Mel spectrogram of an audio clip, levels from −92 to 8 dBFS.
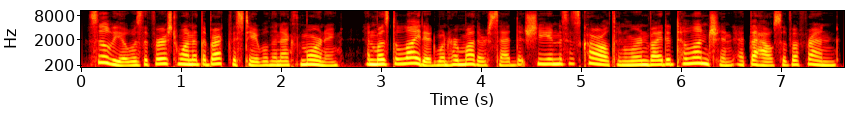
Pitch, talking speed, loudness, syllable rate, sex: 245 Hz, 265 wpm, -15 LUFS, 6.8 syllables/s, female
